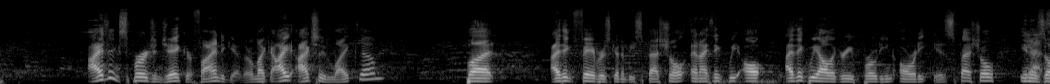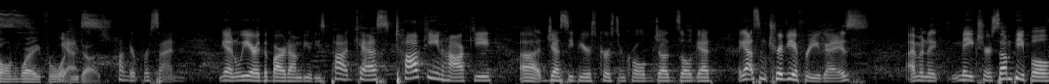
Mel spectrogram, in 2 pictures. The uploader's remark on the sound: we were live from Ray J's American Grill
